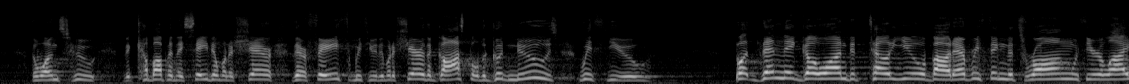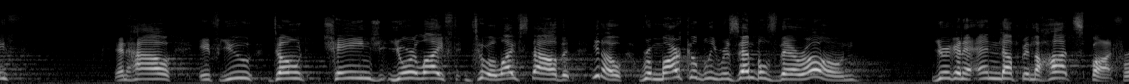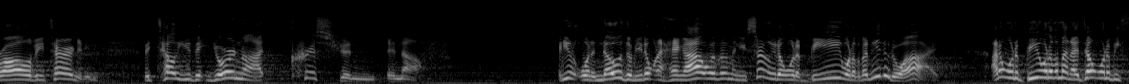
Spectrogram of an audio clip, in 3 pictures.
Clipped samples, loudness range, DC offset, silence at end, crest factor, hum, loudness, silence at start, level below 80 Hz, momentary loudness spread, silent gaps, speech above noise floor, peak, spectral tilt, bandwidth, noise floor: under 0.1%; 8 LU; under 0.1%; 0.05 s; 22 dB; none; -26 LUFS; 0.35 s; -66 dBFS; 15 LU; none; 36 dB; -4 dBFS; -5 dB/octave; 16.5 kHz; -62 dBFS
